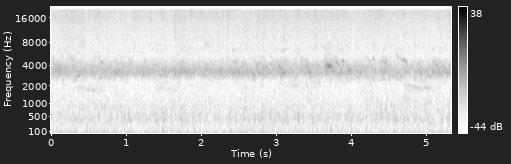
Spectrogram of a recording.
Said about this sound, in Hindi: ये देखिए माशाल्लाह से सारे के सारे चूजे जो अभी फीड खाने के लिए आ चुके हैं।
